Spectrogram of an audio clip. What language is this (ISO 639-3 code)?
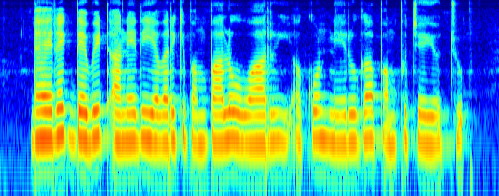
tel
